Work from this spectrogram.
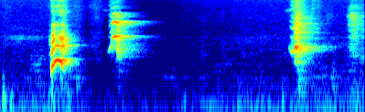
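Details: Poodle named Jjokko barking on meeting its owner again after several days apart; a few short, sharp barks spaced about half a second to two seconds apart in a quiet room, followed by a woman's voice.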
